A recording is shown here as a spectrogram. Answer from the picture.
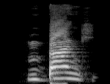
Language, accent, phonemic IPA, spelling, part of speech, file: Swahili, Kenya, /ˈᵐbɑ.ᵑɡi/, mbangi, noun, Sw-ke-mbangi.flac
- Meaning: cannabis plant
